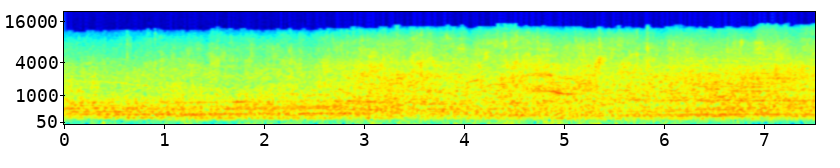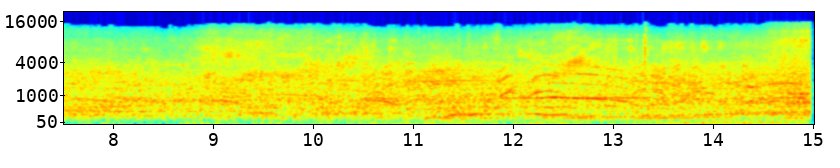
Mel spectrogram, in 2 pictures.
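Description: NASCAR stock cars race at Martinsville under a caution, their loud, steady engine roar filling the track with rising and falling pitch sweeps as cars pass, crowd and track noise blended beneath.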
